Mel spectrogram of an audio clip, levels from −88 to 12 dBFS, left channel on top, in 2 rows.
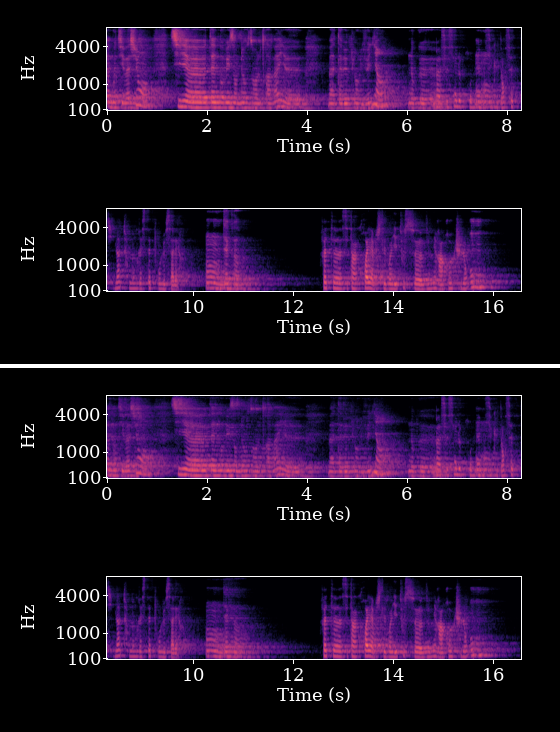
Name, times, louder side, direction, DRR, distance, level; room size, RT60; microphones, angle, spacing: voice 1, 0.0-5.6 6.0-6.8 7.4-7.7 10.3-11.0 15.6-15.8, left 3 dB, 70° left, 2 dB, 3.6 m, -31 dB
voice 2, 6.5-9.1 9.3-9.8 12.6-15.5, equal, ahead, 6 dB, 1.0 m, -33 dB
29.0 x 26.0 x 7.6 m, 2.2 s
head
